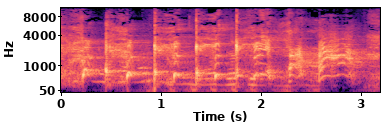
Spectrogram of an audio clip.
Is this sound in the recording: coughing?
yes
